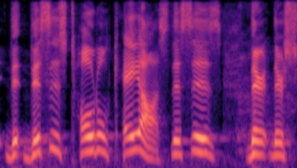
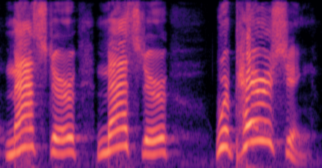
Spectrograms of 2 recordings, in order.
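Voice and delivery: higher, louder cry for help; panicked plea; 3 semitones higher, 6 dB louder, slower than usual. Acted. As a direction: call out urgently to wake the master. Disciples waking Jesus in panic.

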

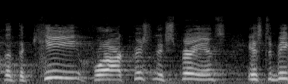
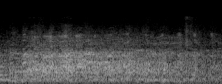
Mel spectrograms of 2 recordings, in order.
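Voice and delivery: soft laugh; 8 dB quieter than usual. Real, not acted. Laughs at own joke.

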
